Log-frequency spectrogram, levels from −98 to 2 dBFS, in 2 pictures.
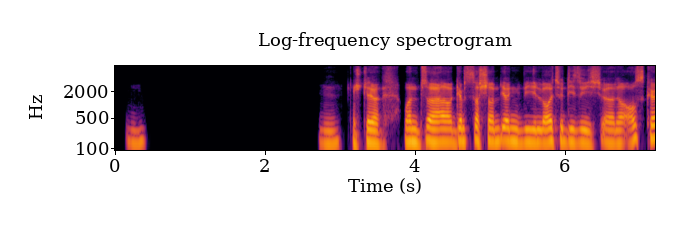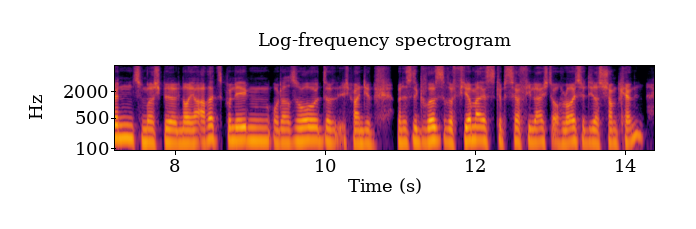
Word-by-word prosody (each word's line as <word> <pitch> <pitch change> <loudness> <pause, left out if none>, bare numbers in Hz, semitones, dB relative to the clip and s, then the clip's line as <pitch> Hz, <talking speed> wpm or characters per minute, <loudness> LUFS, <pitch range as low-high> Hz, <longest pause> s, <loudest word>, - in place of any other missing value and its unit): Mhm. 135 0 -9 2.3
Mhm, 130 +1 -6
verstehe. 130 +1 +3 0.3
Und, 140 -2 +2
äh, 140 -1 +6
gibt's 145 +1 +1
da 155 - +3
schon 140 +3 +2
irgendwie 140 -2 +2
Leute, 140 +2 +3
die 140 0 0
sich, 130 -3 -1
äh, 130 -1 0
da 130 0 +1
auskennen? 175 +2 +1
Zum 145 -3 -5
Beispiel 135 -1 -1
neue 135 0 +1
Arbeitskollegen 155 0 0
oder 135 -1 -4
so? 150 +2 +1
D 145 -1 -4
ich 145 - -11
meine 130 0 -1
die 120 - -14 0.3
wenn 140 - -3
es 135 -1 -5
'ne 145 - -1
größere 145 0 +1
Firma 155 +2 +2
ist, 150 -3 -3
gibt's 150 - -6
ja 145 -2 -2
vielleicht 140 0 -5
auch 130 - -5
Leute, 140 +1 -1
die 135 - -6
das 130 -5 -2
schon 135 -1 -3
kennen. 145 +10 -3
140 Hz, 165 wpm, -22 LUFS, 135-150 Hz, 2.3 s, äh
